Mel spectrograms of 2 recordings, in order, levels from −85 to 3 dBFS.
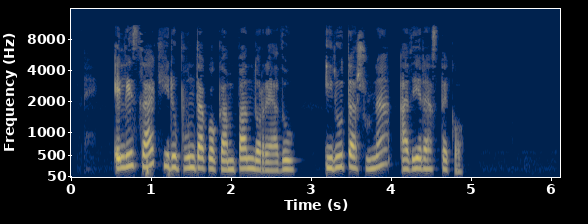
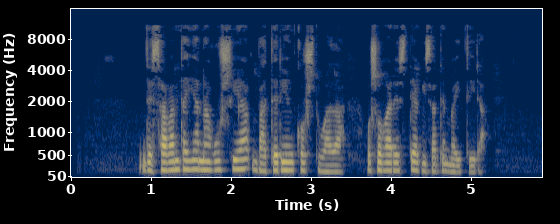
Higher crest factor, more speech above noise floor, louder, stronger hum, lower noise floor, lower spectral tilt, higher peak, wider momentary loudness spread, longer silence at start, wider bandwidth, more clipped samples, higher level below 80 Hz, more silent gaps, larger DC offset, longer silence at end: about the same, 20 dB vs 22 dB; first, 57 dB vs 44 dB; about the same, -22 LUFS vs -24 LUFS; neither; first, -78 dBFS vs -67 dBFS; about the same, -5.5 dB/octave vs -4.5 dB/octave; about the same, -4 dBFS vs -2 dBFS; about the same, 10 LU vs 11 LU; second, 0.55 s vs 0.85 s; about the same, 11 kHz vs 11.5 kHz; neither; first, -66 dBFS vs -72 dBFS; neither; neither; first, 1.25 s vs 0.7 s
